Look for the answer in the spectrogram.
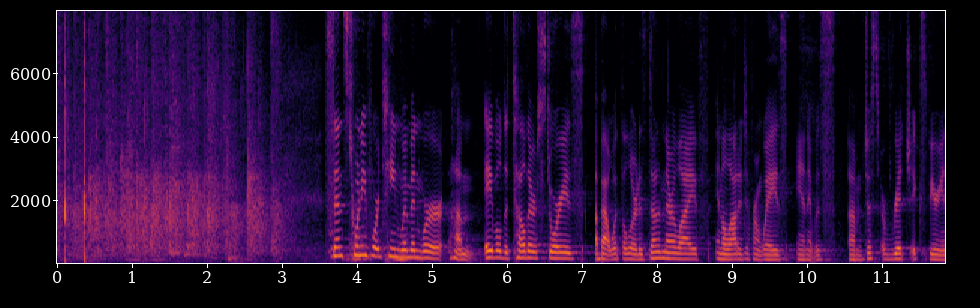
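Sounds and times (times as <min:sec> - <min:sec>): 
audience clapping: 0:00.0 - 0:03.4
speech: 0:03.7 - 0:11.8.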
